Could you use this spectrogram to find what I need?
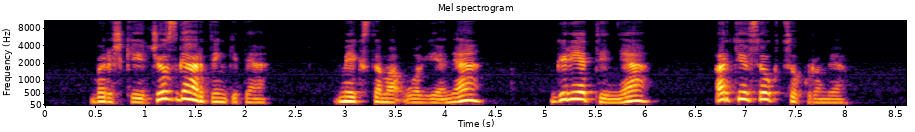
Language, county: Lithuanian, Marijampolė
